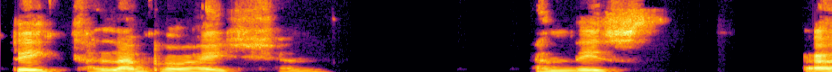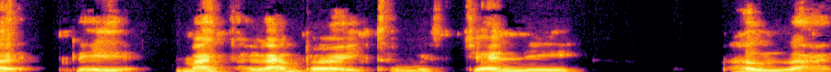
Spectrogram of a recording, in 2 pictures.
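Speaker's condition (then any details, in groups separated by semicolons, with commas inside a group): Muscular dystrophy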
